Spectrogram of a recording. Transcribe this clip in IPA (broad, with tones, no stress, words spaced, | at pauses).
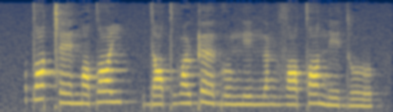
dˤɜ˦ǀɛ˨nə˨dˤi˦ | dɜ˨tˤvo˦ ʈɜ˦˨ɡo˨ ŋe˨ŋə˨ŋzˤɛ˨ tˤo˦ne˨do˨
